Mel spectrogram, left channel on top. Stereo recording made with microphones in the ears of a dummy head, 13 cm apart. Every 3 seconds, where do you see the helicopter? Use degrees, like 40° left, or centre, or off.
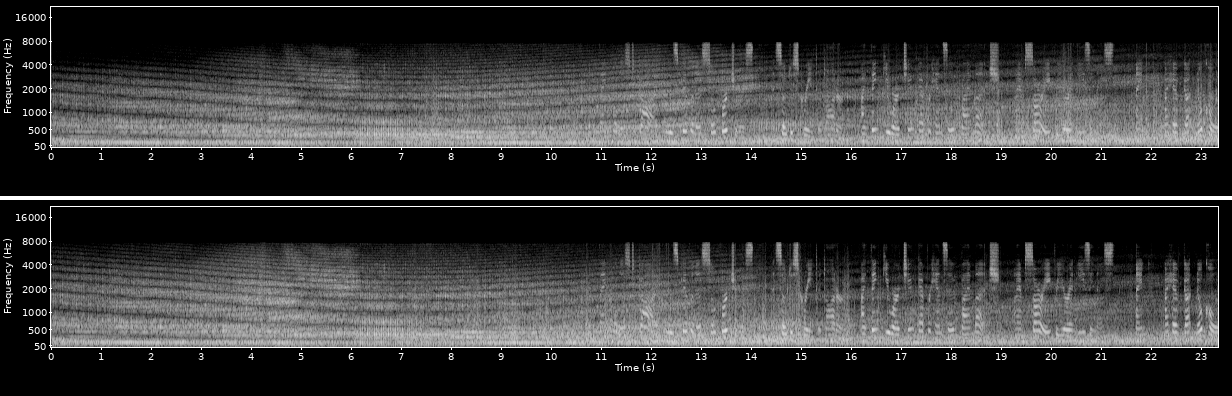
70° right, 50° right, 10° right, 20° left, 40° left, 50° left, 50° left, 50° left.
